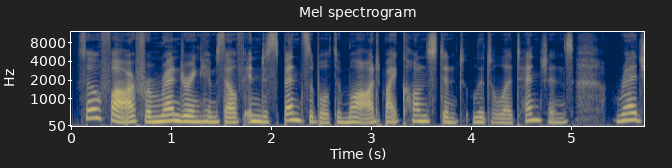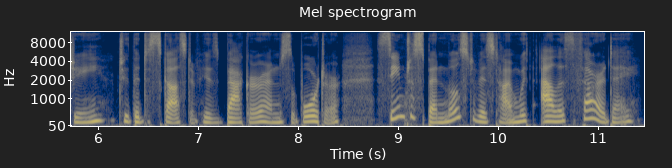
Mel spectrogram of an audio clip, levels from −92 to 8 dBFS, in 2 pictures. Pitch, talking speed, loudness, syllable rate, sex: 195 Hz, 160 wpm, -21 LUFS, 5.1 syllables/s, female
